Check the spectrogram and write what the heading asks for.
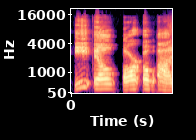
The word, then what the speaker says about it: El Roi: And then remember the word is El Roi, E L R O I and it is pronounced El Roi, it sounds that way. But it's a Hebrew word that means the the who sees.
